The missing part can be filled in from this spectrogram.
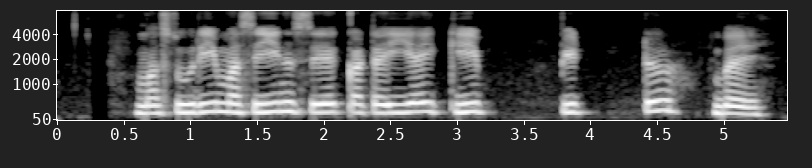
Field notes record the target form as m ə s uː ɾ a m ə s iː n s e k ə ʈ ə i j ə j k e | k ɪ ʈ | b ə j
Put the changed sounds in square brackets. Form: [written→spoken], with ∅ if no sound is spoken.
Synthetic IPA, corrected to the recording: m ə s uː ɾ [a→i] m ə s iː n s e k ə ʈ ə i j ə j k [e→i] | [k→p] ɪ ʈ | b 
